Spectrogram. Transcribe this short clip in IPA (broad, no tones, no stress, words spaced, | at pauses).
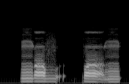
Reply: ŋɔvo̰ʔpɔŋ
